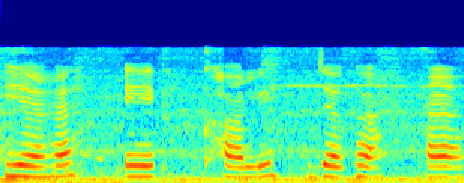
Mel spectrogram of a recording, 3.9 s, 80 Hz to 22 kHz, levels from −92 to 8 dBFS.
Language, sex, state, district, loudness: Hindi, female, Punjab, Fazilka, -15 LUFS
